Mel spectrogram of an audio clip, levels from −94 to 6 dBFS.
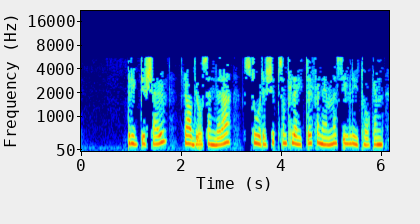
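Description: Heard throughout this speech clip is MP3 compression, likely from a very low bitrate around 16 kbps: nothing remains above 5.6 kHz, and weak detail flickers in a watery, swirly way, which separates it from plain low-pass filtering, where the dull treble would sound steady.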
